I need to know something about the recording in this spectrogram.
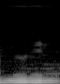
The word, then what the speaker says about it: Munin: one's called is going to forget how to pronounce it now just have to say it uh um it's moonin and who uh hoogan h-u-g-i-n-n uh they are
